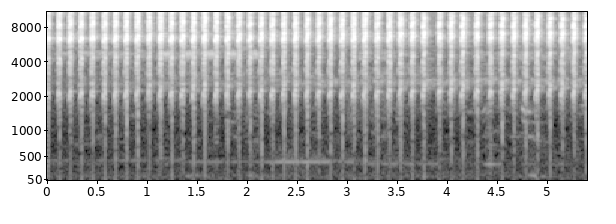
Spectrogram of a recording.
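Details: Belalang kecek grasshopper recorded as a master sound for training songbirds: a steady train of sharp, dry, buzzy ticks, several each second, bright and high-pitched, continuing evenly with no other sounds.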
